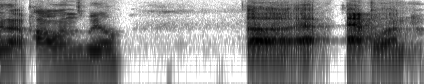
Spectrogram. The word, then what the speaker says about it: Apollon: Apollon. I think there's an N at the end, isn't there?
